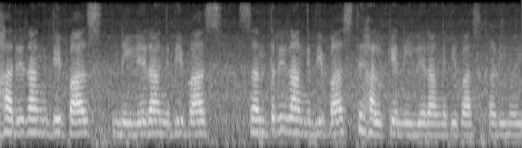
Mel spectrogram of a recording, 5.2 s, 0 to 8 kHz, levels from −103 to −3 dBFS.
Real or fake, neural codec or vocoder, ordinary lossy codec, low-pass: fake; vocoder, 24 kHz, 100 mel bands, Vocos; none; 7.2 kHz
